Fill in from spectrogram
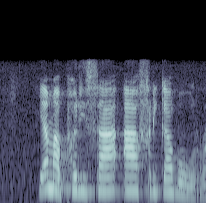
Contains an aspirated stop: yes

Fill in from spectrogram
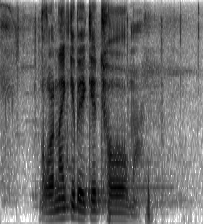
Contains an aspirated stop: yes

